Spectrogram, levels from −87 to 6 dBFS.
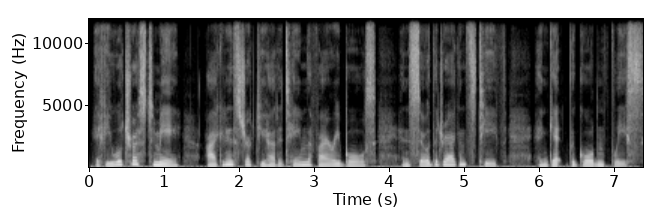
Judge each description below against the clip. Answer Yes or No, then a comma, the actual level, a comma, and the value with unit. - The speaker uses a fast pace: Yes, fast, 210 wpm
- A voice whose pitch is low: No, high, 190 Hz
